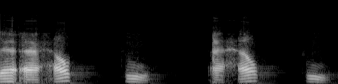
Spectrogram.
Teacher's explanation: بإدغام ناقص، مبدأ بطاء وانتهي التاء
